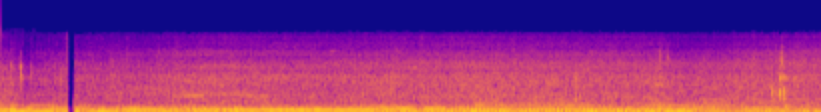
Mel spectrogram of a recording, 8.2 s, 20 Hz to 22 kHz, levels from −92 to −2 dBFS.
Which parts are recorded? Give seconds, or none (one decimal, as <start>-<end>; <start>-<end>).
0.0-0.4; 1.7-8.2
